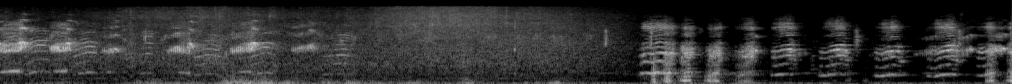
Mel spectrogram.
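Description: Western Swamphen giving loud, nasal honking and squawking calls, first in a rapid babbling run, then as sharp separate hoots, with soft background hiss between.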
